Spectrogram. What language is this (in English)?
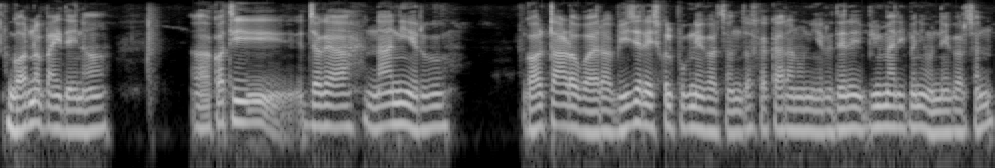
Nepali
